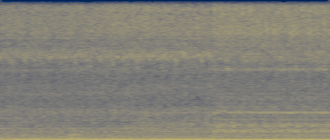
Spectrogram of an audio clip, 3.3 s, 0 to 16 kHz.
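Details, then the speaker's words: 2008 Dodge Caravan 3.8L after an overheating and broken-coolant-connector repair, topped off and burping air from the coolant. No smoke from the tailpipe. A steady, smooth low idle with no skips, knocks or rattles: normal. "i'm just going to top that off and make sure it's all burped out i don't see any plumes of smoke out of the tailpipe so i'm happy with that"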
